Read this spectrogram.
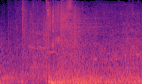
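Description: A jetpack roars as it blasts off.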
